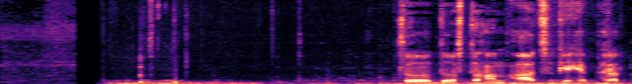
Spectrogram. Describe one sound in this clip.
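A car drives along a road, its engine and tyres rumbling steadily.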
